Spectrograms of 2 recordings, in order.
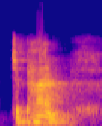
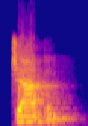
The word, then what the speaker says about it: Japan: If I actually stress the wrong syllable in this short word, trying to keep the pronunciation of the individual sounds the same, I would say Japan. It's really quite difficult to figure out what word I'm actually saying, right?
